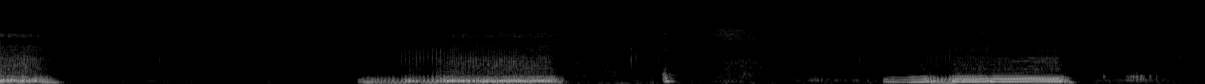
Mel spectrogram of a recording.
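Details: Two long, loud, low rattling snores separated by quiet pauses, with faint room noise, recorded while the sleeper keeps the household awake; ordinary snoring.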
